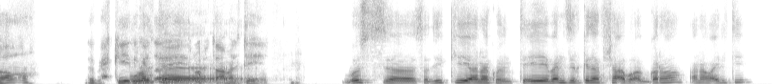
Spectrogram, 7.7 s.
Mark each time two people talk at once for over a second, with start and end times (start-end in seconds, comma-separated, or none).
1.3-2.6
